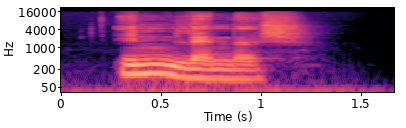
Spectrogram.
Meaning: domestic, internal (not foreign)
- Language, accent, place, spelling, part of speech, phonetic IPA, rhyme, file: German, Germany, Berlin, inländisch, adjective, [ˈɪnlɛndɪʃ], -ɪnlɛndɪʃ, De-inländisch.ogg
